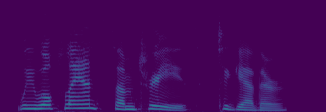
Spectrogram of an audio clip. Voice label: low; four seasons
